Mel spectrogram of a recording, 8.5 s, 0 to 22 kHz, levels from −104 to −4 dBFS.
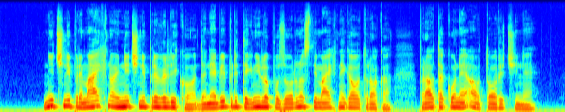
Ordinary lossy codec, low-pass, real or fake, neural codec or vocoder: none; 19.8 kHz; real; none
